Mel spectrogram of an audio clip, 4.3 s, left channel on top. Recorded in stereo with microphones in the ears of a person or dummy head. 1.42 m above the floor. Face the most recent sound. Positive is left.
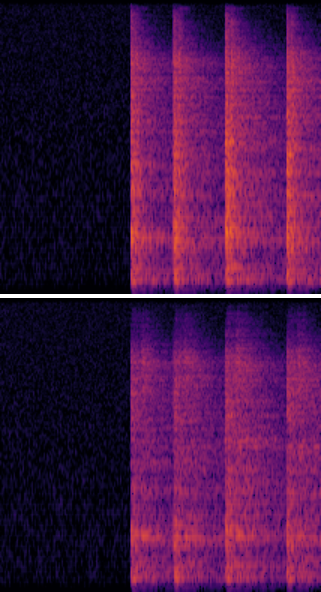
turn(degrees=55)  # may be behind; listen again after turning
